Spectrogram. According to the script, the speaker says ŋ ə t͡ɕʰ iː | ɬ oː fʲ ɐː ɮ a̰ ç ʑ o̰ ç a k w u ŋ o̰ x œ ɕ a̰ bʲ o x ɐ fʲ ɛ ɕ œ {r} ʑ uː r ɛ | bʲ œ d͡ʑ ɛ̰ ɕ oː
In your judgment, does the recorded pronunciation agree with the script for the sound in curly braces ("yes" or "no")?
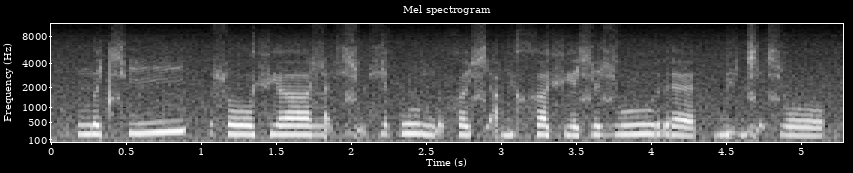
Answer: no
